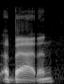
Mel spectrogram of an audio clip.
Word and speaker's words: Abaddon: First of all, I understand that the correct pronunciation is Abaddon.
